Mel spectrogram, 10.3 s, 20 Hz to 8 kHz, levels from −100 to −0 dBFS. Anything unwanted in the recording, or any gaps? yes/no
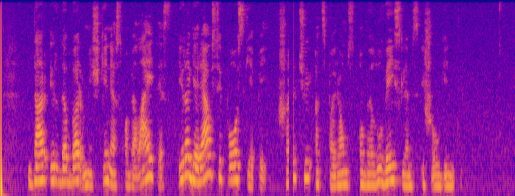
yes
